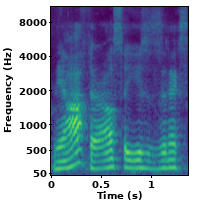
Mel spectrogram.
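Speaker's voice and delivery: ordinary delivery, nothing marked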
